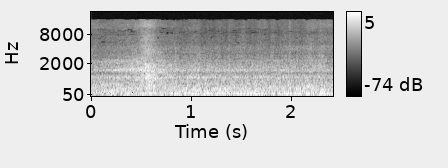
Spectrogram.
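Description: Steady low hum of a car's engine and tyres on the road, heard from inside the moving car's cabin.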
